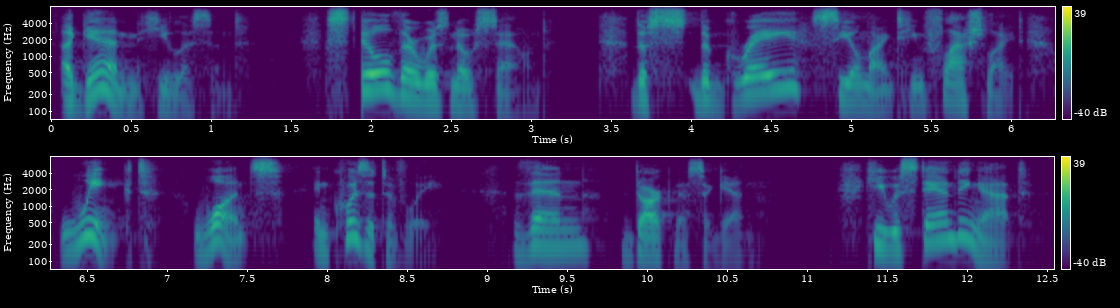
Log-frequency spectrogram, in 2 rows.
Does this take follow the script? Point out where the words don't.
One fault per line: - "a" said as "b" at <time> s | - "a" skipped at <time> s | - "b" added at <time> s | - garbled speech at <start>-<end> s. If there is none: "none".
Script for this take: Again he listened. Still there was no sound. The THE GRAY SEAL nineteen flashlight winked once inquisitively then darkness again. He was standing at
none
